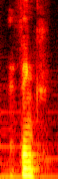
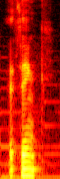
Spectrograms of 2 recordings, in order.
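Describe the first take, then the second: No difference in how they are said.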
